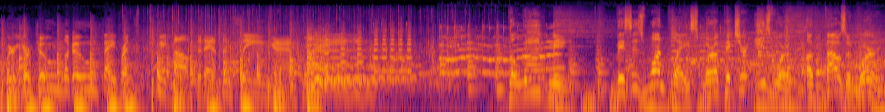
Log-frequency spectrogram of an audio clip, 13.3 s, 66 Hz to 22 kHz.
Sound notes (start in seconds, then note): 5.1 audience applauding; 13.1 upbeat music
